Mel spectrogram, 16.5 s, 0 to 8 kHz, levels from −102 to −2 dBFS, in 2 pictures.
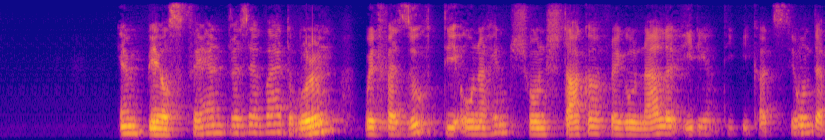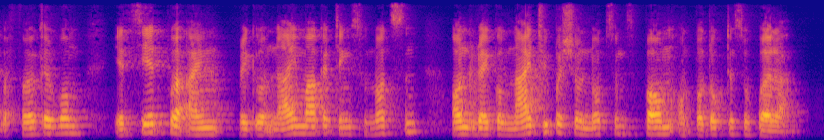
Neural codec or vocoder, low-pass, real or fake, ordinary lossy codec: codec, 16 kHz, 0.4 kbps, LongCat-Audio-Codec; 7.2 kHz; fake; none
